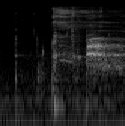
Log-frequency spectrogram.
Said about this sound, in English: You'll hear a slurp. Sorry, guys. I'm just slurping over here.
